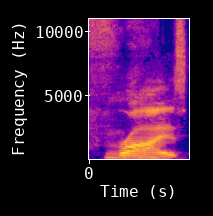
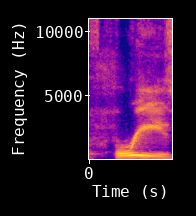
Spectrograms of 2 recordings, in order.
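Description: First: The name rhymes with size. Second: The name rhymes with cheese. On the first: The speaker calls it wrong. "It's not Fries" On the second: The speaker calls it right. "It's actually Will Freeze"

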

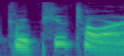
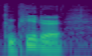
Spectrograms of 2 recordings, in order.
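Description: First: The word is pronounced in an odd, comic way. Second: The word is pronounced in the ordinary way. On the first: "I mimic Ned Beatty in the Superman movies" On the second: "instead of computer"

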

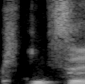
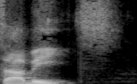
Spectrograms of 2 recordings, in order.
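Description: First: It is said as standard 'pizza'. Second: It is said as 'abeets'. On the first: The speaker calls it wrong. "you're not pronouncing it right. It's not pizza in New Haven" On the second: The speaker calls it right. "It's Abitz"

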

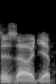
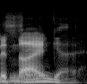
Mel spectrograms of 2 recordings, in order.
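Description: First: The name is said as Hazonia. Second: The name is said as Hizanga. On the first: The speaker calls it right. "I know it's Hazonia" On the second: The speaker calls it wrong. "but Hizanga. I don't know. That was bad"

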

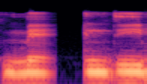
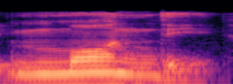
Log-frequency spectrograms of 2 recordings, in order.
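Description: First: The name is said with an English-style vowel. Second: The name is said with a French-style vowel. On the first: It fits the flow of English speech. "I'm gonna stick with Mendy" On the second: It sounds like trying too hard to be French. "technically it should be Mondi, but that's too French"

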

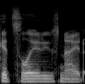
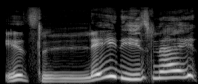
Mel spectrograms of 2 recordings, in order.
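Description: First: It is mumbled quietly and indistinctly. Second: It is said out loud, with energy.

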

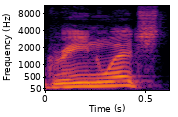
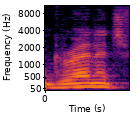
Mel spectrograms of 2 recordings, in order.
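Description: First: It is said as spelled, sounding the w. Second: It is said the local way, w silent. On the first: The speaker calls it right. "it is spelled Greenwich. That's how it's spelled, and that's how I pronounce it" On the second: The speaker calls it wrong. "Everyone in New York, we call it"

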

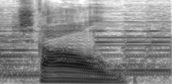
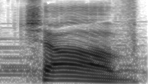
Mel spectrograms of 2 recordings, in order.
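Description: First: The word ends with a w sound. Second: The word ends with a v sound. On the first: The speaker calls it right. "that V is pronounced as a W. I should have said chow" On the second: The speaker calls it wrong. "I said that the word for key was chav"

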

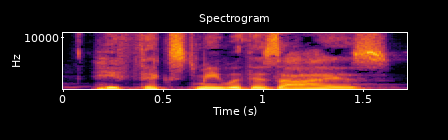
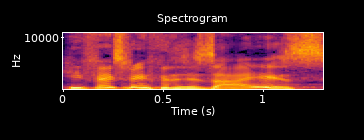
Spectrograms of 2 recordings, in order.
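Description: First: It is said in the speaker's normal accent. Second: It is said with a put-on German accent. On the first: The speaker calls it wrong. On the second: The speaker calls it right.

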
